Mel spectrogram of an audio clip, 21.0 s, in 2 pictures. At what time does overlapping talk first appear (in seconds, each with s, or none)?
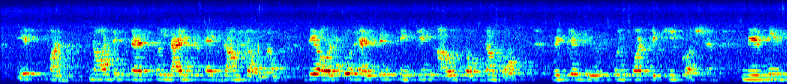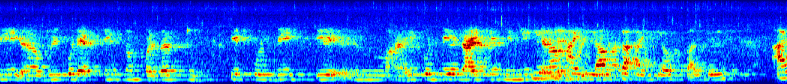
17.6 s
